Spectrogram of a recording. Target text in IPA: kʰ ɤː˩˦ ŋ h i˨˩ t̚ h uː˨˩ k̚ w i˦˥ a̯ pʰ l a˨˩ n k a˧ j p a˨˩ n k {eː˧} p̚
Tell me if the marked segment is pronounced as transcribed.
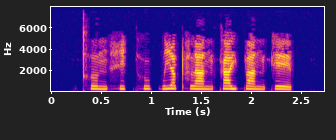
no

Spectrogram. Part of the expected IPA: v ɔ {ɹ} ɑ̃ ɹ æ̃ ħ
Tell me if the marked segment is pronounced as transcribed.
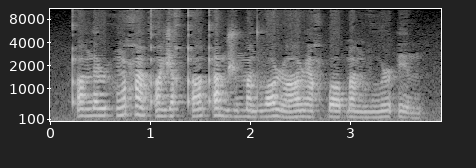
yes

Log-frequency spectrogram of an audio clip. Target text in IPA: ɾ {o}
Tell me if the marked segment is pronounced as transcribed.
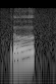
no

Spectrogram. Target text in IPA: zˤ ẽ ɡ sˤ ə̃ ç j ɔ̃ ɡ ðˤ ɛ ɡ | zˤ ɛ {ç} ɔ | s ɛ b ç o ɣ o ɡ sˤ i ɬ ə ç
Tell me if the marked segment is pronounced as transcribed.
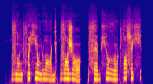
no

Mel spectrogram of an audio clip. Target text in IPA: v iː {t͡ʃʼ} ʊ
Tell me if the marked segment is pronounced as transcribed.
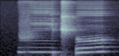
yes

